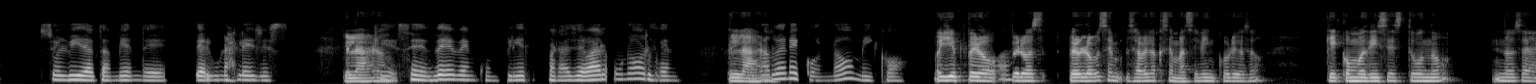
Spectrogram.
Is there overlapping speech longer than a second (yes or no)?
no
